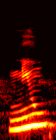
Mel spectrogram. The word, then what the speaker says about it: knew: न्यू means जानता, KNEW, न्यू means जानता था. यहाँ पर के साइलेंट है बच्चों.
